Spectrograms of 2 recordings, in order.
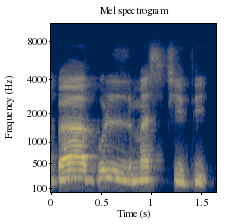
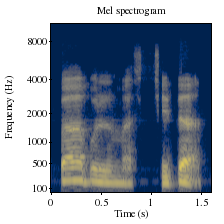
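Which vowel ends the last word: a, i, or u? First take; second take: i; a. First: The last word ends in an i vowel. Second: The last word ends in an a vowel. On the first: The speaker calls it right. "kita di sini harus membacanya" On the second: The speaker calls it wrong. "dan juga tidak boleh"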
